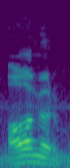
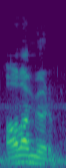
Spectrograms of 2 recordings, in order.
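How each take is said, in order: Both takes have the same delivery.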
